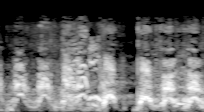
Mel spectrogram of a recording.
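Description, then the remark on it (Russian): Several stray dogs bark in a rapid, overlapping volley, loud, the sharp yaps running almost continuously with only a brief dip partway through. “Стая собак едва не растерзала женщину в Саратове.”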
